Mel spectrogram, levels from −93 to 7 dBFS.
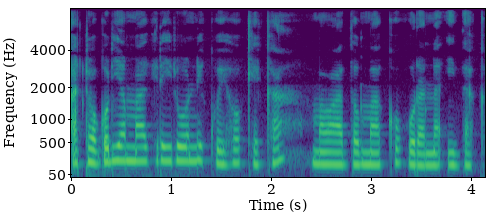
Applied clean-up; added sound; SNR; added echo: none; none; none; none.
